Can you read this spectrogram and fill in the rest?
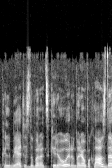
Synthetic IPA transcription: kɐlʲbʲeːt̪ʲɪsd̪ɐbɐɾɐt̪ʲsʲkʲɪɾʲɛʊɪɾnoːɾeːjʊpɐklˠɐʊsʲt̪̚ʲd̪ɐ

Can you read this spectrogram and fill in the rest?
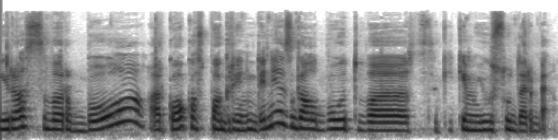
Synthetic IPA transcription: iːɾɐsʋɐrbʊɐrkoːkʲoːspɐɡɾʲɪnʲd̪ʲɪnʲeːsɡɐlˠbuːt̪ʋɐsɐkʲiːkʲɪmjuːsuːd̪ɐɾʲbʲɛ

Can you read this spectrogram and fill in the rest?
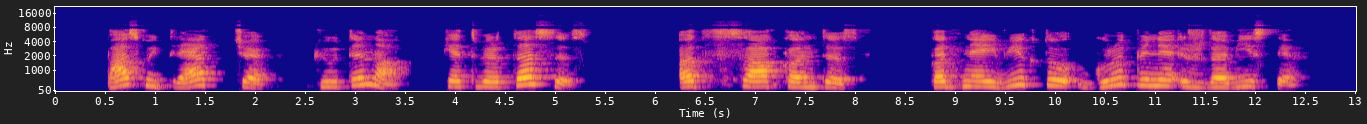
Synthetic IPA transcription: pɑːskʊɪt̪ʲɾʲæːt͡ʃʲɛ | ɡʲuːt̪ʲɪnoː | kʲɛt̪ʲʋʲɪɾt̪ɐsʲɪs | ɐt̪sɑːkɐnʲt̪ʲɪs | kɐt̪nʲɛiʋʲiːkt̪uːɡɾʊpʲɪnʲeːʔɪʒd̪ɐʋʲiːsʲt̪ʲeː

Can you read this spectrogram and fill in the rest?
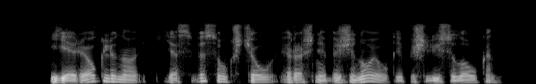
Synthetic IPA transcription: jiɛɾʲoːɡlʲɪnoːjɛsʋʲɪsɒʊkʃʲt͡ʃʲɛʊɪɾɐʃnʲɛbʲɛʒʲɪnoːjɛʊkɐɪpɪʃʲlʲiːsʲɪlˠɒʊkɐn

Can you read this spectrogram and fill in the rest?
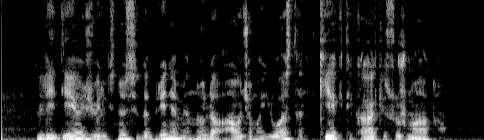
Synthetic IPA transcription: lʲiːd̪ʲeːjoːʒʲʋʲɪlʲksʲnʲʊsiːd̪ɐbʲɾʲɪnʲɛmʲɪnʊlʲoːʔɐˑʊd͡ʒʲɛmɑjuɔs̬t̪ɑkʲiɛkt̪ʲɪkɑːkʲɪsʊʒmɑːt̪oː

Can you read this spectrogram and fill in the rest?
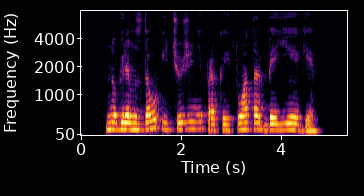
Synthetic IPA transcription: nʊɡɾʲɪmzd̪ɐʊʔiːt͡ʃʲʊʒʲɪnʲiːpɾɐkɐɪt̪uɔt̪ɐbʲɛjeːɡʲeː

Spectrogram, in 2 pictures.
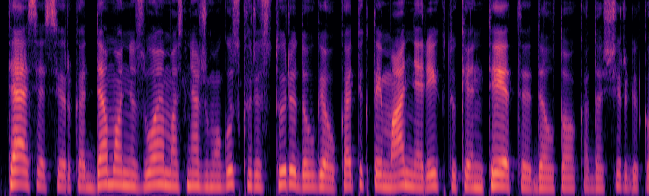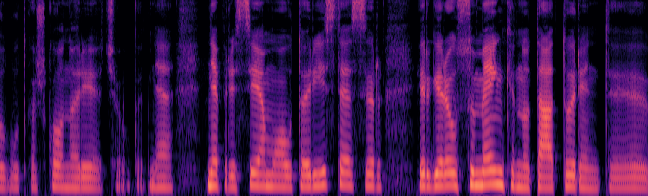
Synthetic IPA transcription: t̪ʲæːsʲeːsʲɪɪɾkɐt̪̚d̪ʲɛmoːnʲɪzuɔjɛmɐsnʲɛʒmoːɡʊskʊɾʲɪst̪ʊɾʲɪd̪ɐʊɡʲɛʊkɐt̪ʲɪkt̪ɐɪmɐnnʲɛɾʲɛɪkt̪ʊkʲɛnʲt̪ʲeːt̪ʲɪd̪ʲeːlˠt̪oːkɐt̪ɐʃɪɾʲɡʲɪɡɐlˠbuːt̪kɐʃkoːnoːɾʲeːt͡ʃʲɛʊkɐt̪nʲɛnʲɛpʲɾʲɪsʲijɛmʊɐʊt̪oːɾʲiːsʲt̪ʲeːsɪɾɪɾɡʲɛɾʲɛʊsʊmʲɛŋʲkʲɪnʊt̪ɑːt̪ʊɾʲɪnʲt̪ʲ

